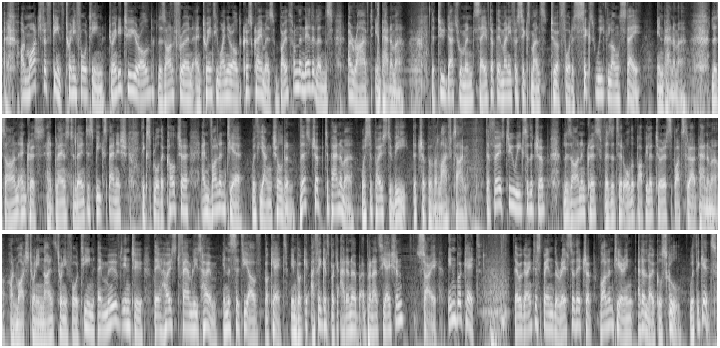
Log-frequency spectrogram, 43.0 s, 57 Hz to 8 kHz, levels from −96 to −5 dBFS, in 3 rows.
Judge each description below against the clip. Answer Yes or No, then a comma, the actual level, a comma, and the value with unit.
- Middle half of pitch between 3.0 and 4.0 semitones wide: No, wide, 5.5 semitones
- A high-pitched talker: No, low, 115 Hz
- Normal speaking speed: Yes, average, 185 wpm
